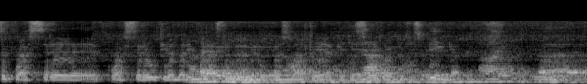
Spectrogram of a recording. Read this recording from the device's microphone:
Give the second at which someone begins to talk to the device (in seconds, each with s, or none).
1.8 s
